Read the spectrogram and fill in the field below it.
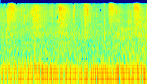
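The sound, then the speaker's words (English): A car engine hums as the car approaches on a narrow road through a tree tunnel on a big climb, a low, continuous rumble holding at a fairly loud, even level through the short moment, with no voices over it. “Oh, there's a car.”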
